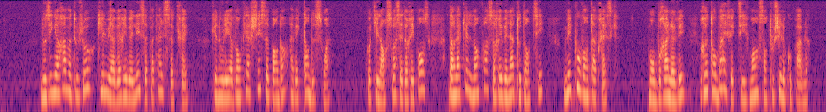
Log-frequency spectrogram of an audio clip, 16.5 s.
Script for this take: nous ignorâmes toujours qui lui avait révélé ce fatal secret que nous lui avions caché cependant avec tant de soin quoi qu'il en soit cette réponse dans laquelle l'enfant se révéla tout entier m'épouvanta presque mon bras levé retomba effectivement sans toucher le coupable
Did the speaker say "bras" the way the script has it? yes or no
yes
